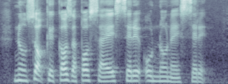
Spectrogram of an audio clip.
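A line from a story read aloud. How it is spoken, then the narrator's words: Plain. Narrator (Italian): disse Newman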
